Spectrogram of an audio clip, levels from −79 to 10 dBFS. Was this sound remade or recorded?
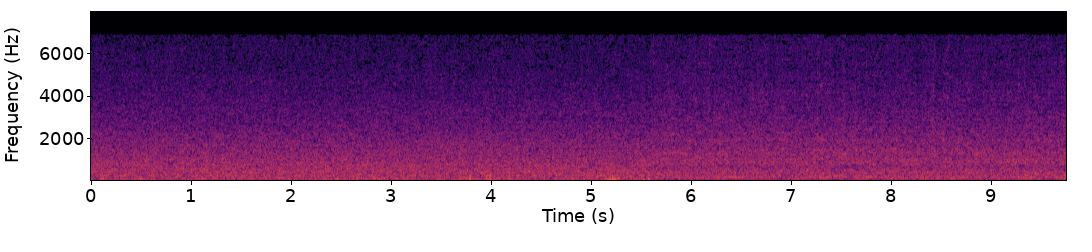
recorded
